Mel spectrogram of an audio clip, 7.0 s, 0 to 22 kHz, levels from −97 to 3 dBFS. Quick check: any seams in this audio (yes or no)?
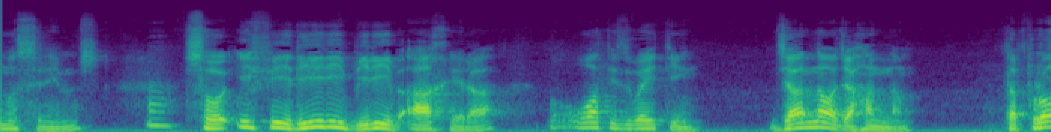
no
